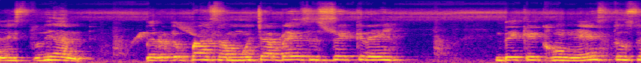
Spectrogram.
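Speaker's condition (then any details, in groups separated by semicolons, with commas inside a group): Cerebral palsy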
